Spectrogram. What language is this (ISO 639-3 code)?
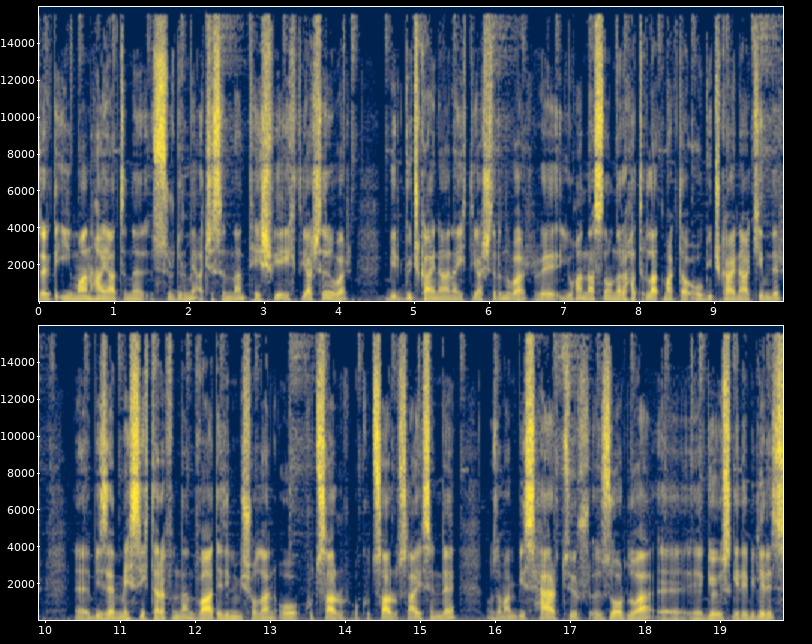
tur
